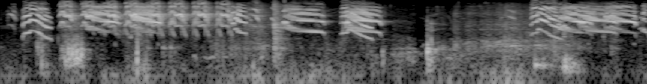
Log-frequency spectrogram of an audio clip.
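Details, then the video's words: Baby parrots squawk almost continuously in harsh, rapidly repeated, descending calls, one overlapping another, with a brief lull before a final loud burst. "Baby Parrots Sounds"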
